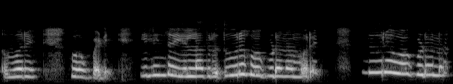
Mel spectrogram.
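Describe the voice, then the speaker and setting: A woman's voice: extremely high pitch, rapid-fire. A woman voicing a devoted housemaid who earnestly pleads with her employer. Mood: pleading. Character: devoted female maid, loyal and motherly. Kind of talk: cartoon voice acting. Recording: dull lo-fi sound.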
